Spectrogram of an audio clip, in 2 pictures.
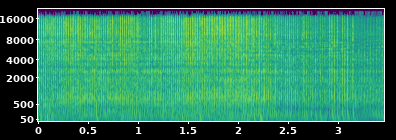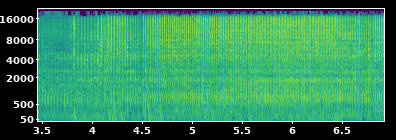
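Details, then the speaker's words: Old engine that had not run for years, started using a drill, running with the exhaust removed: very loud, raw, crackling roar with a steady fast beat and no muffling. "Gage oh it sounds like a beast shut her off this switch right here"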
